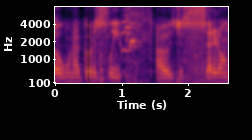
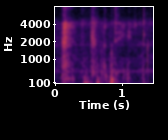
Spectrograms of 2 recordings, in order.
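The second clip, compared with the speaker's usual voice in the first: embarrassed whisper; 9 dB quieter, much slower than usual. Real, not acted. Embarrassed after overshare.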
